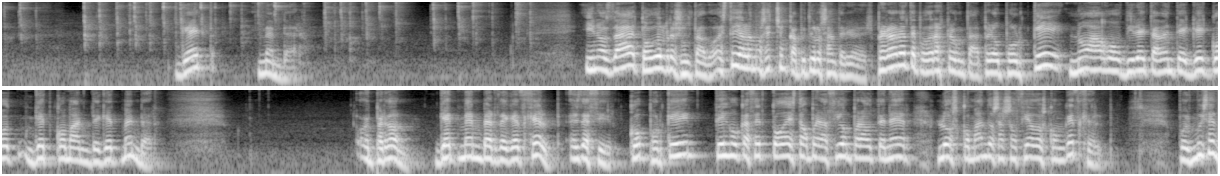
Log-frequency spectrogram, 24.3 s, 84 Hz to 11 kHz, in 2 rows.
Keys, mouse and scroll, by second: 0.0-5.0 typing.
